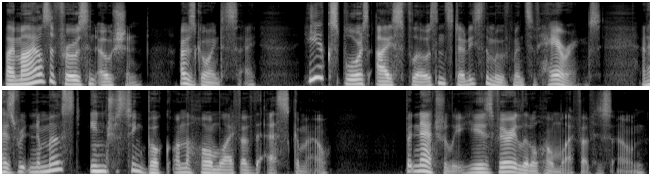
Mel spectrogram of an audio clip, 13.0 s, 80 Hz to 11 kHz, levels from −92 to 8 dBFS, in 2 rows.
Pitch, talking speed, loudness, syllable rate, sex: 145 Hz, 210 wpm, -21 LUFS, 6.1 syllables/s, male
